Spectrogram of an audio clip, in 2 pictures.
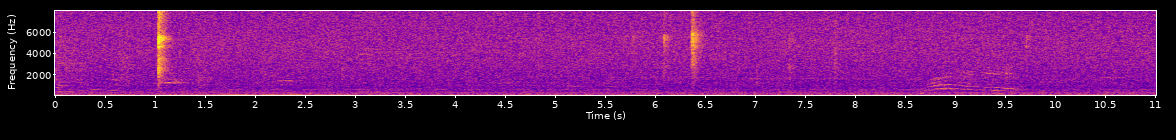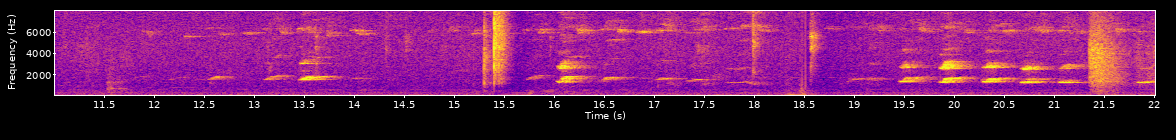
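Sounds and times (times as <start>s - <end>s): bird chirping: 11.7s - 18.2s.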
